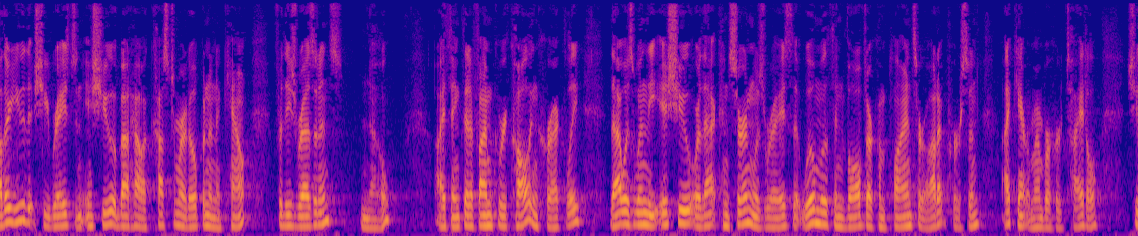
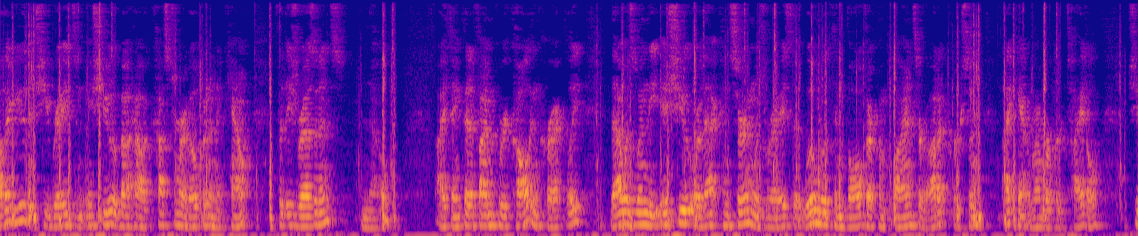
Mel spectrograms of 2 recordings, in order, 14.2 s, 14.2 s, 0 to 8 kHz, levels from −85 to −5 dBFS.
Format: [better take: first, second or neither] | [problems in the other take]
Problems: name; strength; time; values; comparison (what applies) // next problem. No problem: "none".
first | background sound (Mechanisms); 10 dB below the speech // room echo; dies away in 0.3 s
